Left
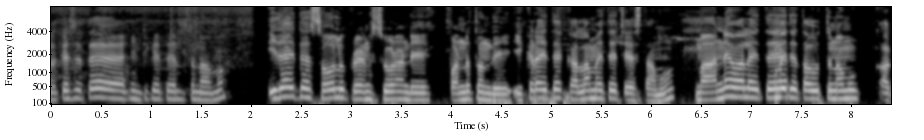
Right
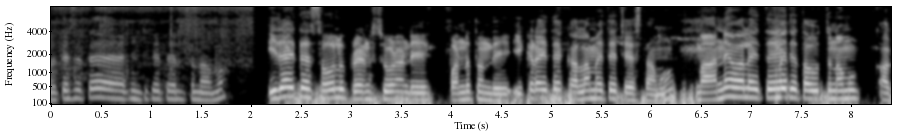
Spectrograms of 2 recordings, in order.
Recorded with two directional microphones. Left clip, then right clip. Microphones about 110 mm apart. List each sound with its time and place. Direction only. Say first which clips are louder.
0.1 s speech: left 2 dB; 5° left (ahead or behind); by 1.7 s 20° left (ahead or behind)
2.1 s speech: right 6 dB; 35° right (ahead or behind)
2.6 s speech: right 5 dB; 20° right (ahead or behind)
6.1 s speech: right 6 dB; 15° right (ahead or behind)
6.5 s speech: right 4 dB; 30° right (ahead or behind)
